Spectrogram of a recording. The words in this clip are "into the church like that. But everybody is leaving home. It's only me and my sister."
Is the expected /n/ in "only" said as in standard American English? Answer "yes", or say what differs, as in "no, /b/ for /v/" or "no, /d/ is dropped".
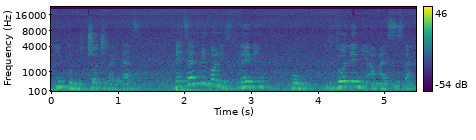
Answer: no, /n/ is dropped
